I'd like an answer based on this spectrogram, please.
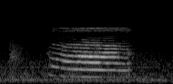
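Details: Pet cat Plan, dressed in a Snow White costume for an encore after a birthday party, recorded 1 April 2017, gives one clear, steady meow lasting under a second, rich in stacked harmonics, over a faint low hum.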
